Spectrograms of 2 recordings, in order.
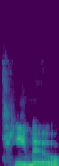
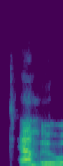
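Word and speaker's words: Temu: Now, if you've always heard it as Teeu or said it as Teeu, you are completely understandable because they didn't really explain to anybody how to say their name. But then they did um Super Bowl commercials where they said, "Enjoy Teu." And you're like, "Oh, I've been saying it wrong the entire time." Yeah. So, it's Teu apparently.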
